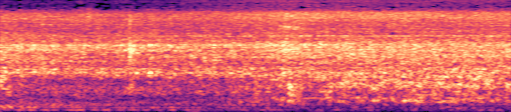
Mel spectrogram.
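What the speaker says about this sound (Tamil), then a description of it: "பாருங்கள் நல்லா கொதிக்குது." A dense, steady rushing roar of water boiling hard in a pot fills the clip, loud and continuous without pauses.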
